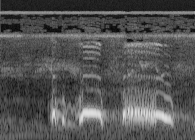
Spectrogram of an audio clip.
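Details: Part of a spotted dove phrase from a calling recording for luring wild doves: stuttering lead notes, a steady mellow hoot, then a long tremulous coo that slides downward at the end.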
